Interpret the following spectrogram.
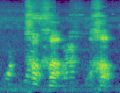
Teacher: kalau Kha berdahak di tenggorokan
